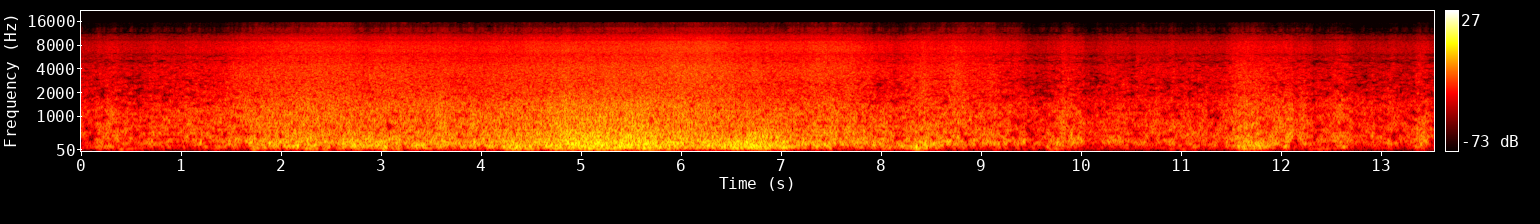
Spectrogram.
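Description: Sea surf breaking below a cliff, one long wash of a wave swelling over several seconds and then falling away, with wind buffeting the microphone.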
